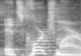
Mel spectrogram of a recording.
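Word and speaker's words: Kortchmar: You know, and for those that don't know, Danny, it's Korchmar, right? Am I saying that right? – That's right.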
